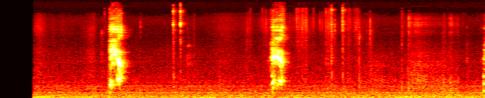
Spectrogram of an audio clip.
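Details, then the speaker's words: Two sharp, brief hiccups about two and a half seconds apart from a female streamer with repeated hiccups, who guesses she ate her food too fast; keyboard clicks in a quiet room; hiccups. "I've got some hiccup problems going on lots and lots of hiccups I now Siri annoying yeah why do you think that's going away you hear these freaking annoying hiccups"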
